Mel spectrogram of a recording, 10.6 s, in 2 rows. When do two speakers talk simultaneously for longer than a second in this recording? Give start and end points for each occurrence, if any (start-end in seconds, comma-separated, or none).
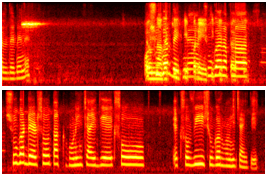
2.9-4.7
